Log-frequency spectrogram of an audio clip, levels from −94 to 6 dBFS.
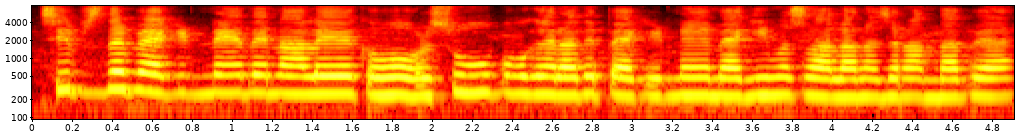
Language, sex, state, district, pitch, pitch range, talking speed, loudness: Punjabi, female, Punjab, Fazilka, 240 Hz, 235-265 Hz, 220 wpm, -16 LUFS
